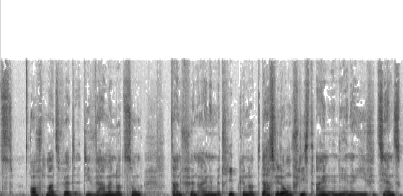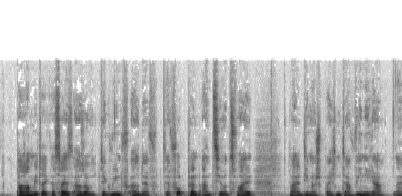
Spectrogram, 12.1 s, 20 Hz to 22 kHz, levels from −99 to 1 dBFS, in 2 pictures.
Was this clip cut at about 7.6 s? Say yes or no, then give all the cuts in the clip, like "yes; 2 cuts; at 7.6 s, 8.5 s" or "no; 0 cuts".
no; 1 cut; at 3.9 s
